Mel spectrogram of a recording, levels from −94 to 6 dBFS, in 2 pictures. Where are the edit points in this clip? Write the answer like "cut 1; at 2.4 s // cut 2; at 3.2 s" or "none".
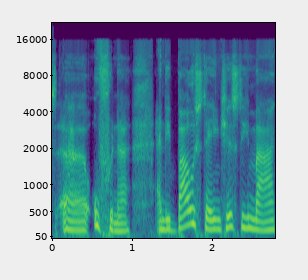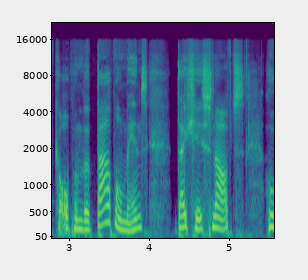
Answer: none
